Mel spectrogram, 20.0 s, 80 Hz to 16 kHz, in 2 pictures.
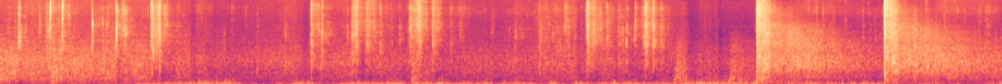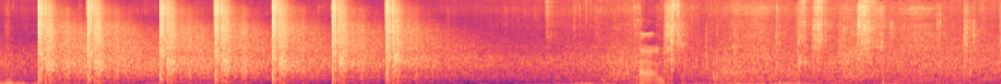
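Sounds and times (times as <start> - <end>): low rumble: 0.8 - 12.2
shotgun shots: 7.6 - 9.8, 10.4 - 14.8.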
